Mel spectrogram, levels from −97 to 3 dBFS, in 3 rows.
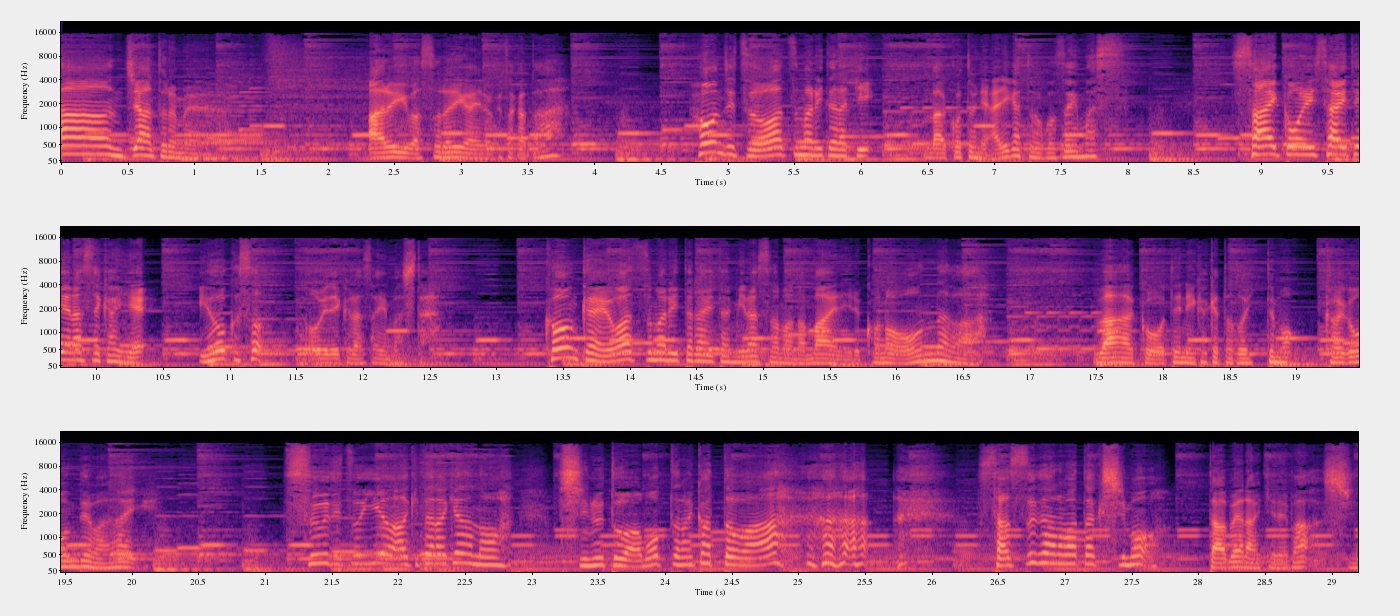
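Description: Throughout, crude rate conversion, consistent with 48 kHz to 44.1 kHz by dropping samples unfiltered, leaves error roughly 25 dB down, a gritty inharmonic fizz trailing loud, bright sounds.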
